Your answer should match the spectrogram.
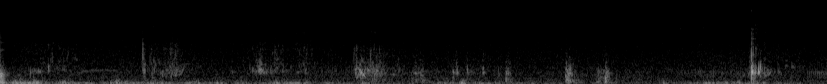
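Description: Hobie fishing kayak on the water: a low steady rumble with a few light knocks and clicks scattered through, the sharpest near the end.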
